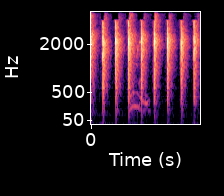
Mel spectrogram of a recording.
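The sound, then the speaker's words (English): Rhythmic clapping from a church audience welcoming new believers: about nine sharp, evenly spaced claps in unison at a brisk, steady beat, fairly soft overall. “Everybody give our new believers a round of applause tonight.”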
